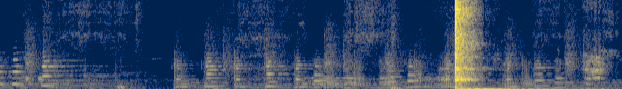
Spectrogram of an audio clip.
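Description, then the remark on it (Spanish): A tossed coin spins for a while before landing on a table with a single loud thunk near the end, after several seconds of quieter tonal background sound. “Eh, que no quería caerse, la moneda tuvo como un rato ahí dándole, no quería caer.”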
